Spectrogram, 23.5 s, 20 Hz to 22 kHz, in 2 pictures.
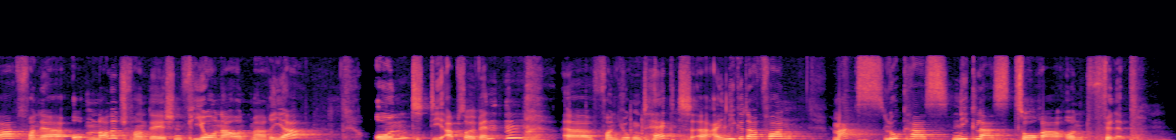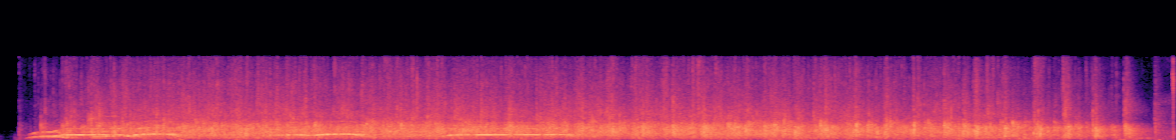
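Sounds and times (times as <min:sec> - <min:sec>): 
speech: 0:00.2 - 0:12.5
faint whistles or cheers: 0:12.0 - 0:17.9
sizeable audience applauding for a talk: 0:12.0 - 0:23.5.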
